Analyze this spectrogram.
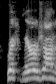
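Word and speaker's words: Rick Mirigian: Rick Mirajan, is that how you say his name?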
